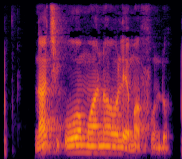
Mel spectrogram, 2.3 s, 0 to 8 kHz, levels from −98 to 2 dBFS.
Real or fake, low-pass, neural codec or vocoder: real; 7.2 kHz; none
